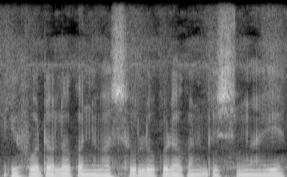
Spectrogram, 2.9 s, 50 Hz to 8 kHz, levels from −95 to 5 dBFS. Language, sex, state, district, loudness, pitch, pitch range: Telugu, male, Andhra Pradesh, Sri Satya Sai, -16 LUFS, 100 Hz, 100-105 Hz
